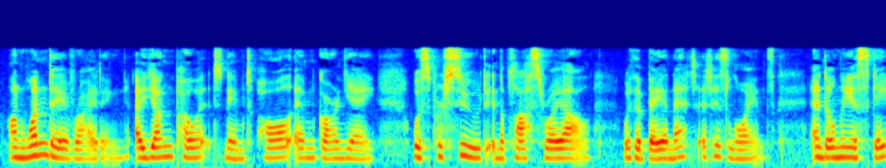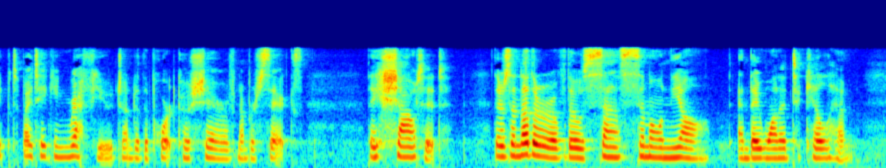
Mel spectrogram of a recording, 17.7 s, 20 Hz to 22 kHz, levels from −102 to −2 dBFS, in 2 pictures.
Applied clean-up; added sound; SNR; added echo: none; none; none; none.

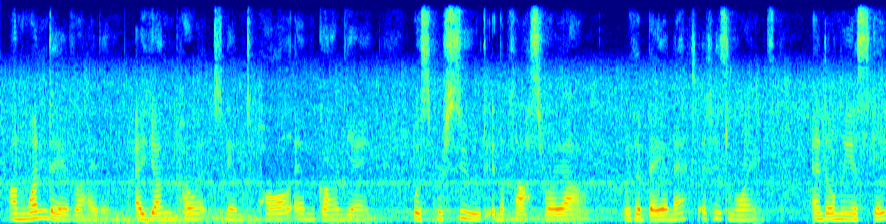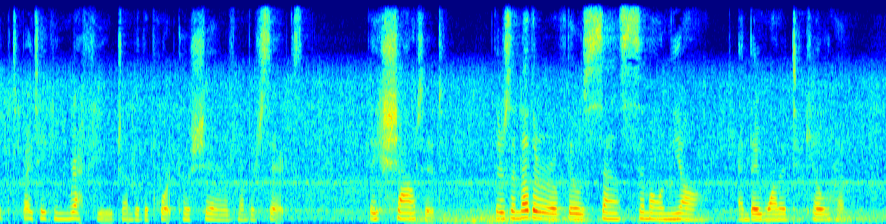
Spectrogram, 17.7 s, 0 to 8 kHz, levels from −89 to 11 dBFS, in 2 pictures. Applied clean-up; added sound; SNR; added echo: none; Thunder / Rain; 13 dB; none.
